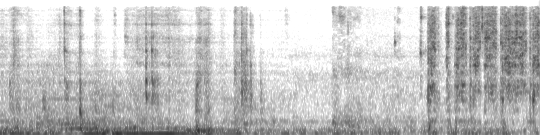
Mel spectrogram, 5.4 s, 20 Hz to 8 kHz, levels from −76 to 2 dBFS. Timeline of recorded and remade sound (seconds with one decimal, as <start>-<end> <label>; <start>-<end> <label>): 0.0-2.9 remade; 2.9-5.4 recorded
